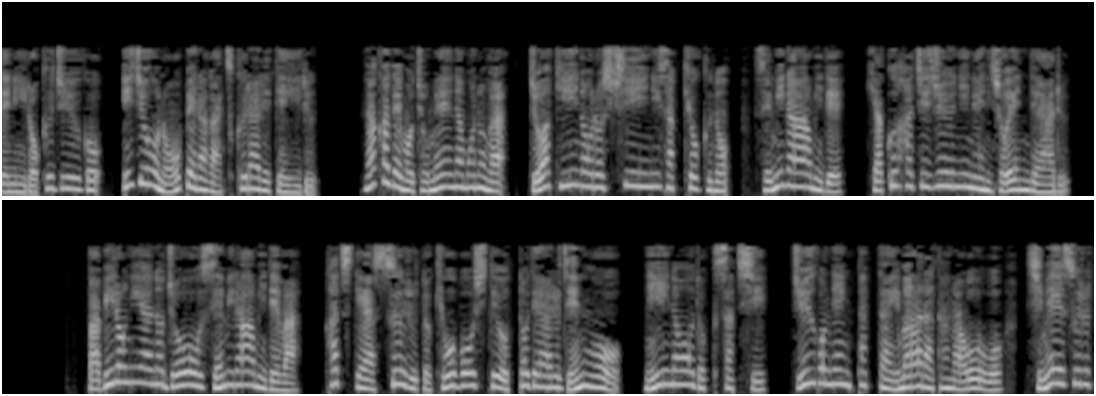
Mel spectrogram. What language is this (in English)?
Japanese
